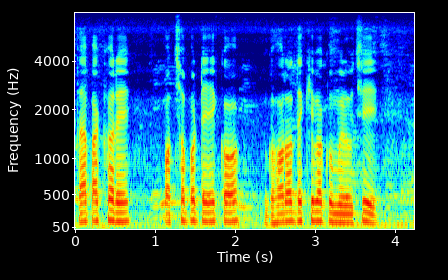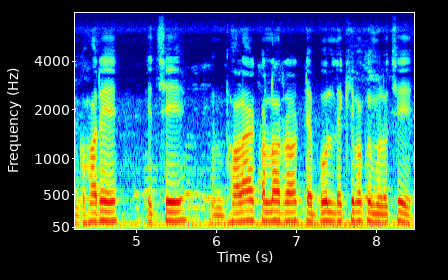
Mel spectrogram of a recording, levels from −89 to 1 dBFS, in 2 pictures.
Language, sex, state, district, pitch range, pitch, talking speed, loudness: Odia, male, Odisha, Malkangiri, 110-135 Hz, 130 Hz, 115 wpm, -14 LUFS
